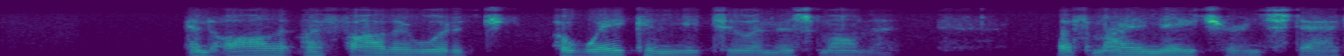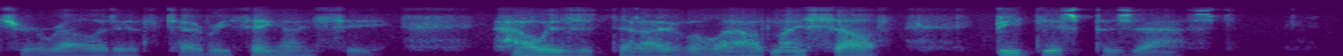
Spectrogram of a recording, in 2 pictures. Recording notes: ACIM Daily Conference Call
